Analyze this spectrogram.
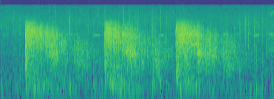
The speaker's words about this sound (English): Then McKenna saw the three men on a wooden bridge. One of them stood and fired at the buckboard as McKenna and Steuben closed in.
